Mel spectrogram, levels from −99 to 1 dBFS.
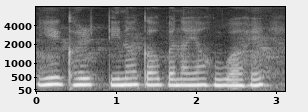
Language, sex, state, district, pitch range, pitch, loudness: Hindi, female, Arunachal Pradesh, Longding, 215-230 Hz, 220 Hz, -11 LUFS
